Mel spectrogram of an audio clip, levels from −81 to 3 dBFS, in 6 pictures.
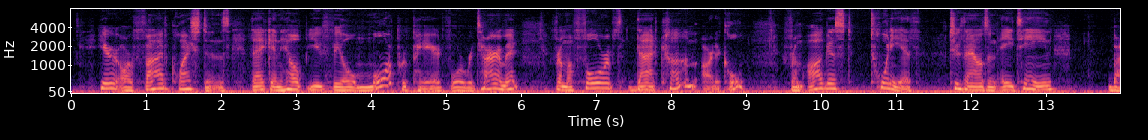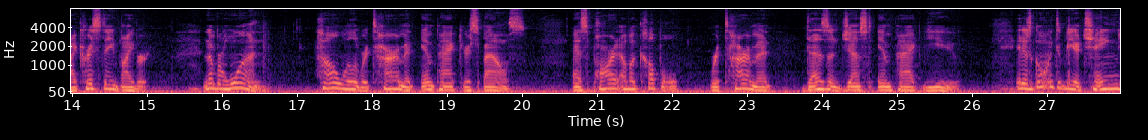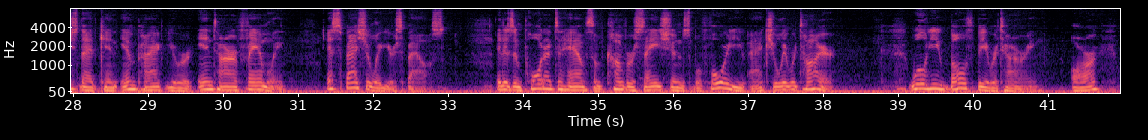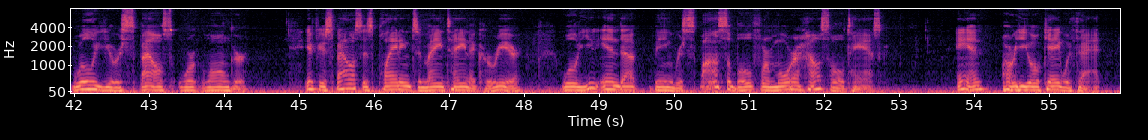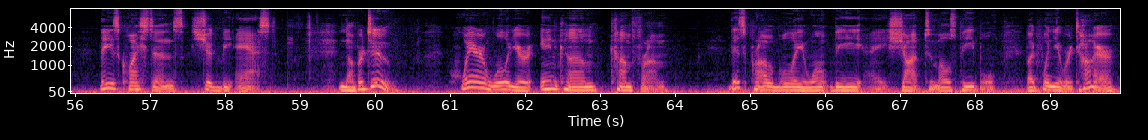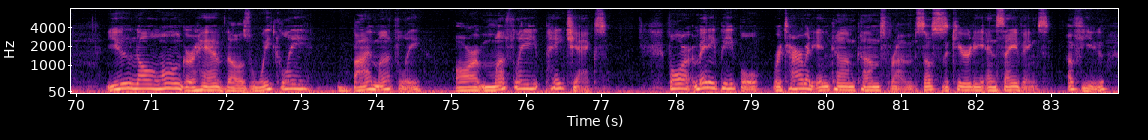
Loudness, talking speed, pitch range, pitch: -20 LUFS, 110 wpm, 95-135 Hz, 115 Hz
